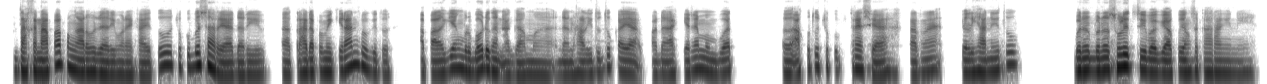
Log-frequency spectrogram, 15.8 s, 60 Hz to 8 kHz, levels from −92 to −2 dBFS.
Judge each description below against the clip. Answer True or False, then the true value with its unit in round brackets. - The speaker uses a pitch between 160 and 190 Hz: False (125 Hz)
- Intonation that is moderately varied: True (3.5 semitones)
